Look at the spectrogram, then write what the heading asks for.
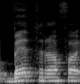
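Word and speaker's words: Beth Rapha: is called a Beth Rafa Cancer Foundation so Beth Rafa is spelled b e t h hyphen then Rafa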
